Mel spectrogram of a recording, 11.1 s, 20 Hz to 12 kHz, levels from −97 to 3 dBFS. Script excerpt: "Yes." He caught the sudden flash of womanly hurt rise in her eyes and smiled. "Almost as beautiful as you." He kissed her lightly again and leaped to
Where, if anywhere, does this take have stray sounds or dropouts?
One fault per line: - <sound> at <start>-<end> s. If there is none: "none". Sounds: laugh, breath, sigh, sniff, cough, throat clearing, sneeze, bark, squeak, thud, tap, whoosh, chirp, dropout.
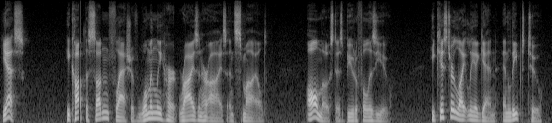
- dropout at 1.6-1.6 s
